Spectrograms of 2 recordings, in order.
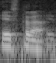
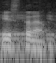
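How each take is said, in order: No difference in how they are said.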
